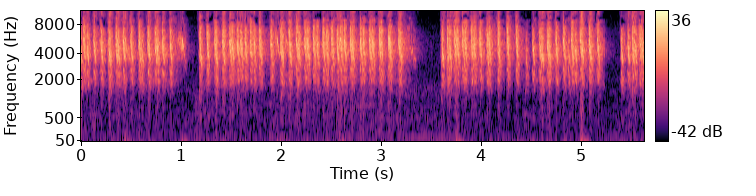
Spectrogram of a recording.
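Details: Chirping used to lure sparrows: loud, rapid runs of high, dry notes, with one or two short pauses between the longer runs.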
